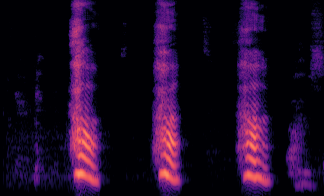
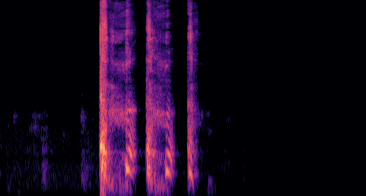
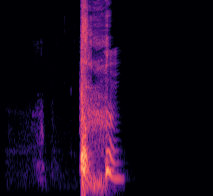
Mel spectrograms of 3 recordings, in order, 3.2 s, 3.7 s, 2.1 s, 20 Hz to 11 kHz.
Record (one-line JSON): {"exhalation_length": "3.2 s", "exhalation_amplitude": 30489, "exhalation_signal_mean_std_ratio": 0.35, "three_cough_length": "3.7 s", "three_cough_amplitude": 32768, "three_cough_signal_mean_std_ratio": 0.23, "cough_length": "2.1 s", "cough_amplitude": 32768, "cough_signal_mean_std_ratio": 0.24, "survey_phase": "beta (2021-08-13 to 2022-03-07)", "age": "18-44", "gender": "Female", "wearing_mask": "No", "symptom_none": true, "smoker_status": "Never smoked", "respiratory_condition_asthma": false, "respiratory_condition_other": false, "recruitment_source": "REACT", "submission_delay": "11 days", "covid_test_result": "Negative", "covid_test_method": "RT-qPCR", "influenza_a_test_result": "Negative", "influenza_b_test_result": "Negative"}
